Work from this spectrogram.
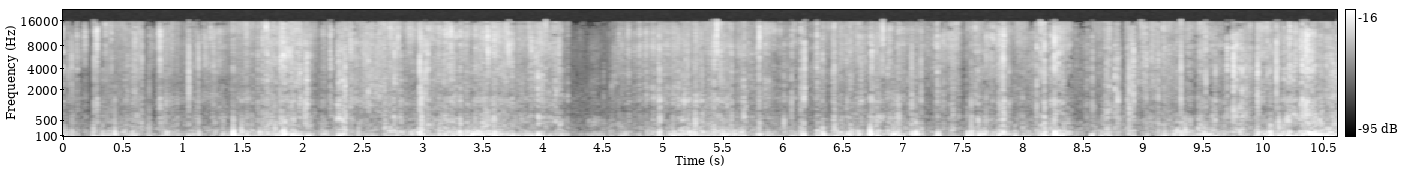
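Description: Long red nails repeatedly scratch along the woven fabric label and the fluffy fur near the zipper of a closed white faux-fur makeup bag. The result is a steady, dense, rough scratching and rustling texture with many quick, short strokes, heavy in low rumble with a bright hiss on top. It briefly quiets around the four-second mark before picking back up.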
